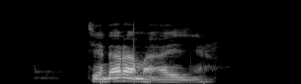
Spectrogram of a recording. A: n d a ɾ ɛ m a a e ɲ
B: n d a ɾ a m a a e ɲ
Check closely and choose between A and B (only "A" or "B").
B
